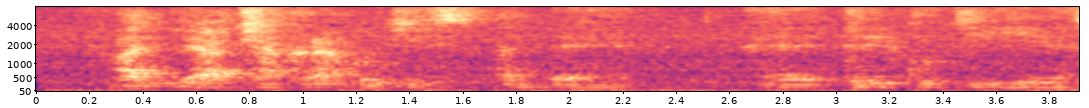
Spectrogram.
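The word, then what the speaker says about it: Ajna: lot of people do not know how to pronounce it in Sanskrit they say a chakra but it's not called a chakra the pronunciation is AGA AGA chakra which is the here sometime people call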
